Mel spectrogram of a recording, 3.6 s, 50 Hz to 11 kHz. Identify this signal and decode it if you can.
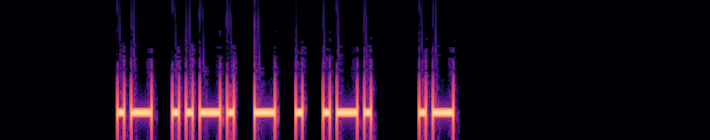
Morse code, heard as a keyed tone, about 34 wpm, 700 Hz. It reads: AFTER A
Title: Sets of 2 Words 35wpm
